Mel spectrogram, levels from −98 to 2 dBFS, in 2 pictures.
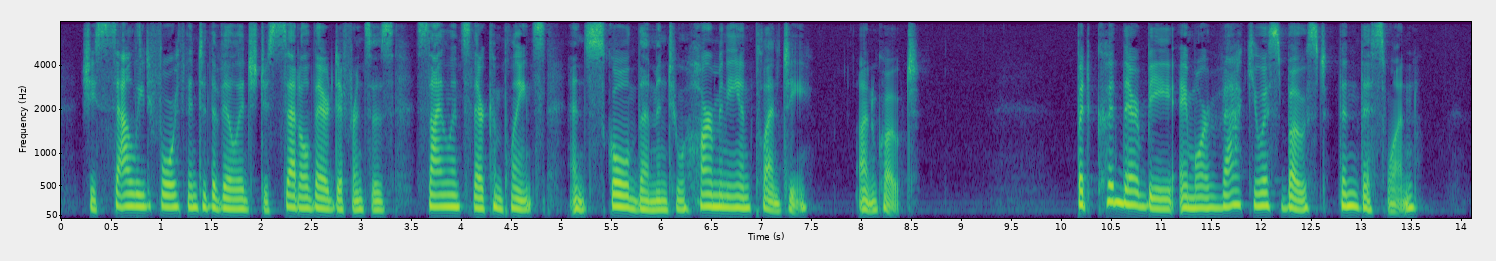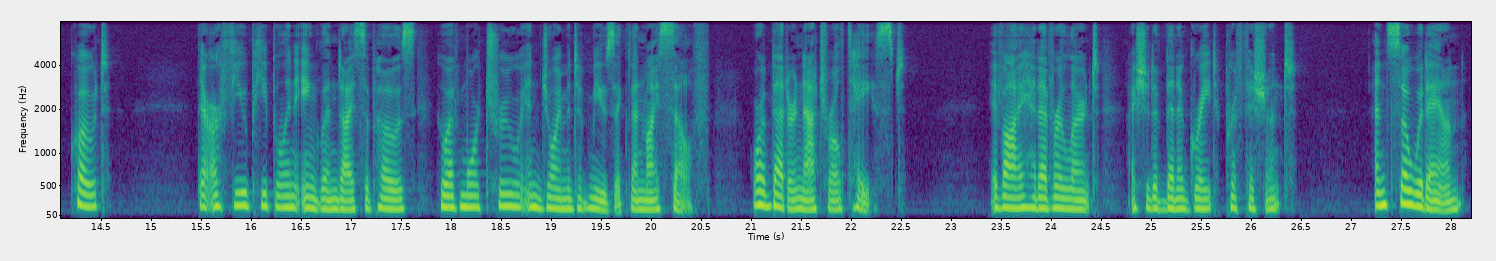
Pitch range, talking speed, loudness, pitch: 145-180 Hz, 150 wpm, -17 LUFS, 160 Hz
